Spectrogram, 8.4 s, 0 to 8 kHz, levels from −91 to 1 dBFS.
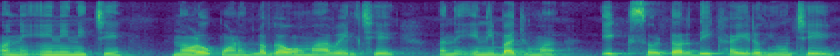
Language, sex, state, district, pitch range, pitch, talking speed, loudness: Gujarati, female, Gujarat, Valsad, 200-210 Hz, 205 Hz, 115 wpm, -19 LUFS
